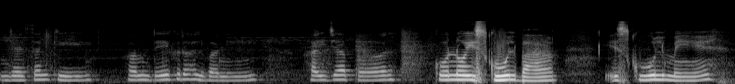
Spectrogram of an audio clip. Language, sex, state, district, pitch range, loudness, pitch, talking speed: Bhojpuri, female, Uttar Pradesh, Ghazipur, 195-215 Hz, -19 LUFS, 205 Hz, 115 wpm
